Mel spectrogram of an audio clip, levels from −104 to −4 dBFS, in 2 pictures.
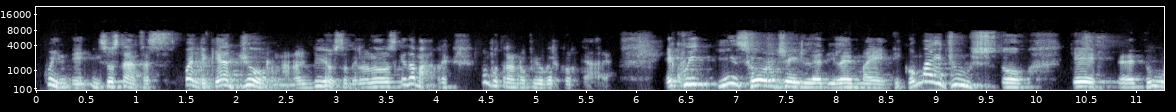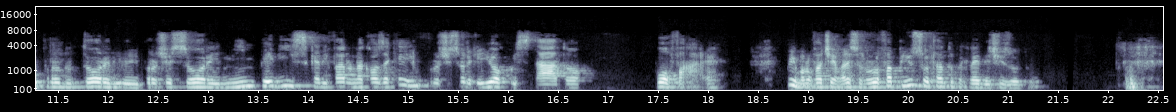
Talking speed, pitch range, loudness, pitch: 155 wpm, 155-195 Hz, -18 LUFS, 170 Hz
